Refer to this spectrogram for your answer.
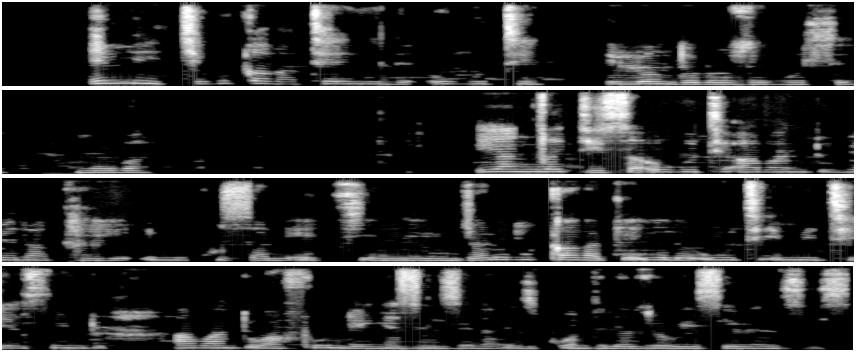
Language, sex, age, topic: North Ndebele, male, 36-49, health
